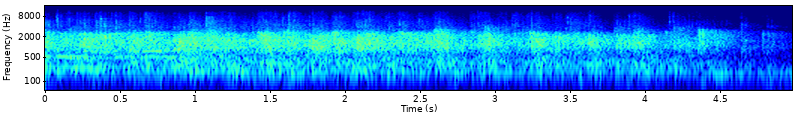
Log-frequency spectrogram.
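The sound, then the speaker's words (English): An audience claps their hands to the Lord in a dense, steady wash of many hands for several seconds, loud and even before thinning and fading toward the end. “Oh, if you believe that, clap your hands unto him.”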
